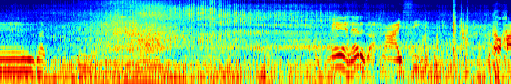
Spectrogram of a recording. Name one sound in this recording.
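Wind rumbles loudly past a moving motorcycle.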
